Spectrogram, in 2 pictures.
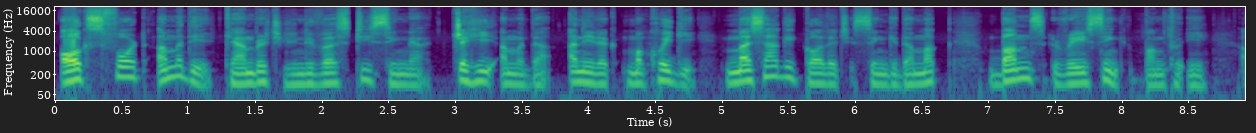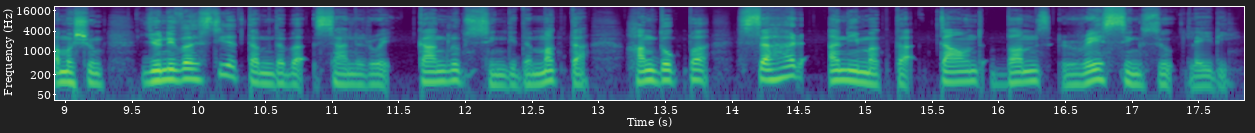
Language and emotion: Manipuri, neutral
